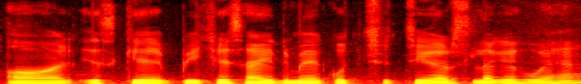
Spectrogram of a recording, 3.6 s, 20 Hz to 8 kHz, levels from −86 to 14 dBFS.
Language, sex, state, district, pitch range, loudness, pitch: Hindi, male, Bihar, Patna, 130-145 Hz, -13 LUFS, 140 Hz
